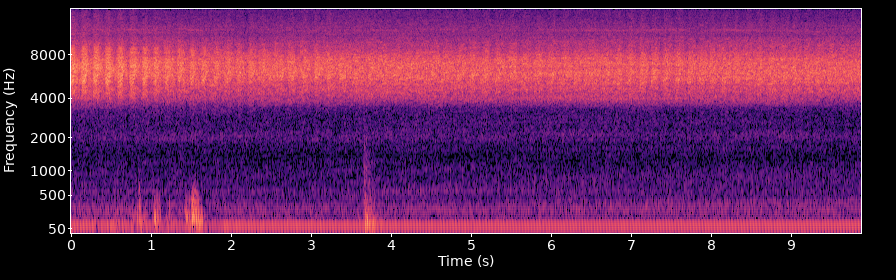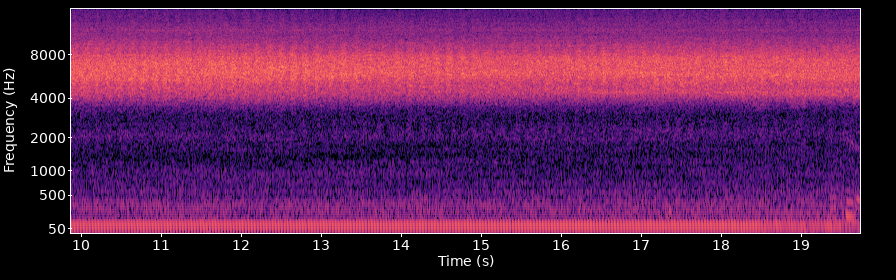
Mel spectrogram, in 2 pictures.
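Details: Cypriot black cicadas calling: one continuous, steady, high-pitched buzzing drone that holds level for the whole stretch without a break, with a few soft knocks near the start.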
